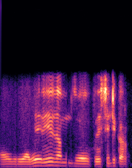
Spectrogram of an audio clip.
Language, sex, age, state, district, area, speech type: Kannada, male, 45-60, Karnataka, Gulbarga, urban, conversation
